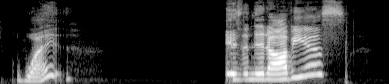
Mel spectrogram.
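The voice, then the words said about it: Old man character voice. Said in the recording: “I love your old man voice.”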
